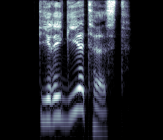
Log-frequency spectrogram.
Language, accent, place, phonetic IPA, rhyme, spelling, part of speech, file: German, Germany, Berlin, [diʁiˈɡiːɐ̯təst], -iːɐ̯təst, dirigiertest, verb, De-dirigiertest.ogg
- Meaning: inflection of dirigieren: 1. second-person singular preterite 2. second-person singular subjunctive II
